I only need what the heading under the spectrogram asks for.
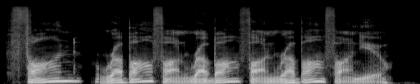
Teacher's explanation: So I'm saying those 3 words as one rub off on. So here I'm taking the F from off and I'm adding it on.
